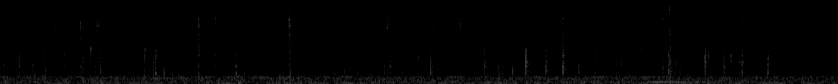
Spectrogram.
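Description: Fingers typing on a laptop keyboard: faint, quick, irregular keystroke clicks.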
